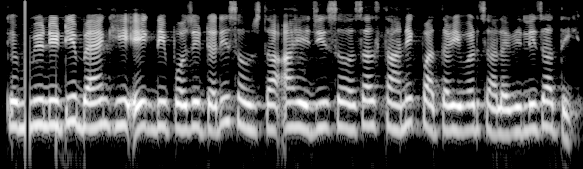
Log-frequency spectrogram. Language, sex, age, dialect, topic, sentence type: Marathi, female, 31-35, Northern Konkan, banking, statement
